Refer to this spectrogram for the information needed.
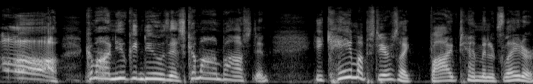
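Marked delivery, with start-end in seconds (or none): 0.0-2.7 grunting, groaning, pitched-up voice. Retelling a son groaning at the tv: imitating groaning and grunting. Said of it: "groaning and grunting like I do".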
